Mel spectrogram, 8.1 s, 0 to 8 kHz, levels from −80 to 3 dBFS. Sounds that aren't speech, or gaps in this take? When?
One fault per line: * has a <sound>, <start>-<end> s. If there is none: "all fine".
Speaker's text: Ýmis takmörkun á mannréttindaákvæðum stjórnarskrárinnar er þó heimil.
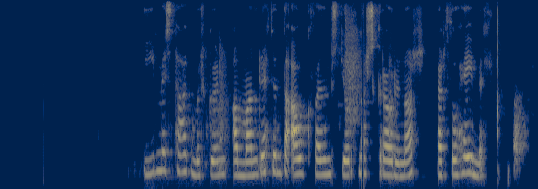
* has a dropout, 5.4-5.5 s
